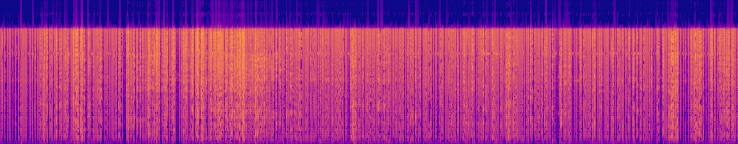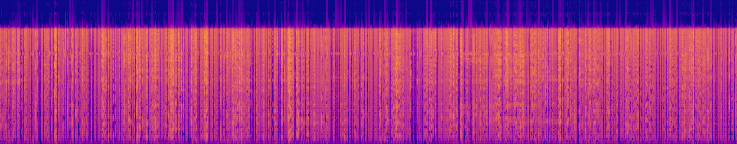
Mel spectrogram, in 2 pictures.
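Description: Handheld router running continuously while its bit cuts a deep mortise into wood: a steady dense cutting noise with a crackly edge.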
